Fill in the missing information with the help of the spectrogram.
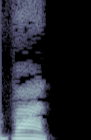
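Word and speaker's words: vạn (卍): đọc là vạn,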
